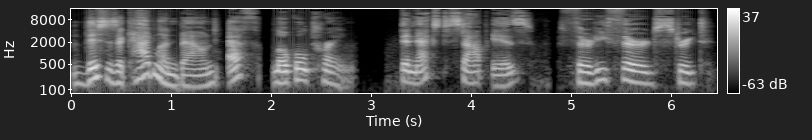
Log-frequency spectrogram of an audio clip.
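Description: A woman reading scripted train announcements in a measured, formal, segmented way. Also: low-pitched, expressive, husky. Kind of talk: scripted transit announcement, spliced clips.

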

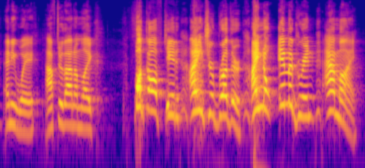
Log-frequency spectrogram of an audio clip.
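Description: Man acting a brash streetwise young guy, highly animated. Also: a little slow, exaggerated voice. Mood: defiant. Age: 20s. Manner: slangy, swearing, insistent, with repeated phrases. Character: streetwise, brash, wounded young man telling his life story. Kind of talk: theatrical audition monologue.

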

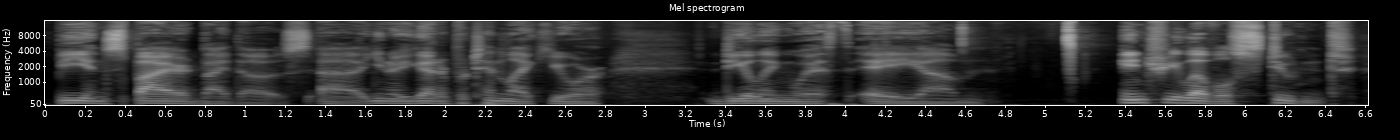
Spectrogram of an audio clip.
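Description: A man's voice: sits low, normal speed, darkish tone. A middle-aged man giving a casual, unscripted walkthrough as a host, rambling and often interrupting himself in an offhand way. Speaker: host of a tabletop roleplaying tech channel. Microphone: desk microphone close to the mouth.

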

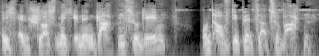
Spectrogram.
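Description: An actor voicing a droll, hungry, wisecracking furry alien in an audio drama. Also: male voice, fairly low pitch, expressive, normal speed, a bit bright, husky. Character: wisecracking, ever-hungry furry alien telling his story. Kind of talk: German audio drama dialogue and first-person narration. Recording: faint hiss on old cassette.

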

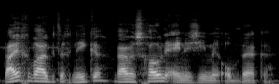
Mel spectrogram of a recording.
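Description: A young Dutch man, a sailing skipper, reading a calm, matter-of-fact scripted voice-over. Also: mid-range voice, quick pace. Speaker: skipper narrating a sailing documentary. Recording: faint music under the voice.

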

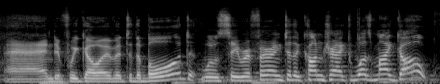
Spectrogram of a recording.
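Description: A man voicing a cheeky, sarcastic floating robot sidekick, with a crude, teasing, deadpan way of talking. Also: high voice, normal speed, noisy background, lightly acted. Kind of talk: comedy web series acting.

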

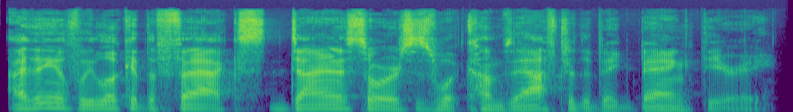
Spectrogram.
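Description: Male podcast panelist, mid-pitched and dry-sounding, casual, tentative speculation. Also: fairly quick, dry recording. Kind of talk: casual chat, joking speculation.

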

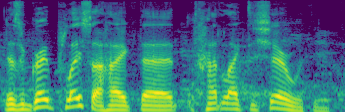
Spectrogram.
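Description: A man acting as an easygoing scientist out courting in an audio drama. He is teasing yet earnest, with a mid-pitched voice and very lively melody. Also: a little fast, natural voice. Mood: warmly flirty. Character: easygoing, flirtatious male scientist dating a woman.

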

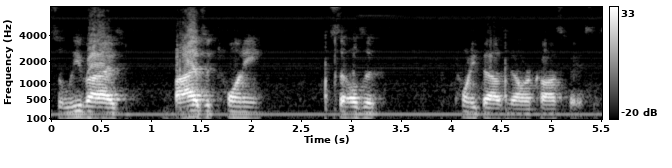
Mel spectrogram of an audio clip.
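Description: Low-voiced American man tutoring, humming background. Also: unhurried, rough recording. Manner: methodical, step-by-step explaining. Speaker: accounting tutor. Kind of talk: explanatory screencast lecture. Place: indoors, voice-over on screen recording. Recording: steady mains hum.

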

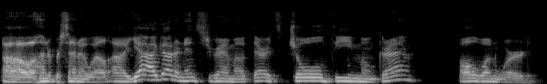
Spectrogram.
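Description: A man in his thirties, an actor from northern Canada, chatting as an interview guest over a video call from a room at home, lively, repeating words and laughing easily. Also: medium pitch, normal speed. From northern Saskatchewan, Canada. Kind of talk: casual interview chat. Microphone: headset with desk mic, video call.

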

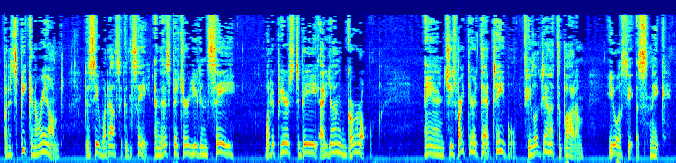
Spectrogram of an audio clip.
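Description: Slow, husky man describing photos. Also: a little high, animated, darkish tone, dry recording. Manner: slow, halting, hesitant with many pauses. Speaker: paranormal investigator. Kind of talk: narrating over still photos.

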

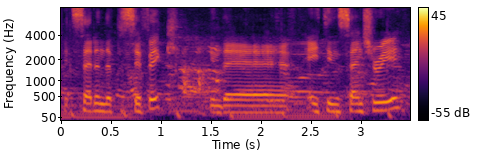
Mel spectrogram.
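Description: A man, a VR game developer, answering interview questions in a hesitant, halting way with many fillers. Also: on the high side, crowd noise. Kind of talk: casual interview.

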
